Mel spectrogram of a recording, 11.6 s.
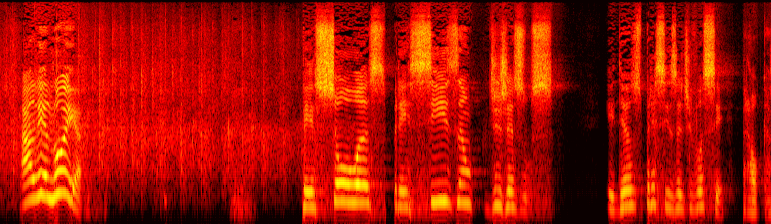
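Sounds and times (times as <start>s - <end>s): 
audience applause: 0.0s - 4.6s
speech: 0.3s - 1.4s, 4.5s - 8.3s, 9.1s - 11.5s.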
